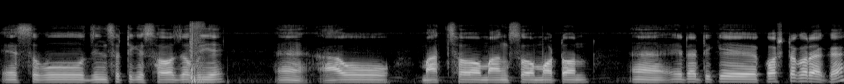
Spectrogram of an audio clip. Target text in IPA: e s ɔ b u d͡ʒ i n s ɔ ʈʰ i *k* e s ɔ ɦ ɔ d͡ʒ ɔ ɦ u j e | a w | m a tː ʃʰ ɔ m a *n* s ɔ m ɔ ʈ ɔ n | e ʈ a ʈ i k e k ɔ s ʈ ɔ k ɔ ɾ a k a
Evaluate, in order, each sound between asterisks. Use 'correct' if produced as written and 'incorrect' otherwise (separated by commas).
correct, incorrect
